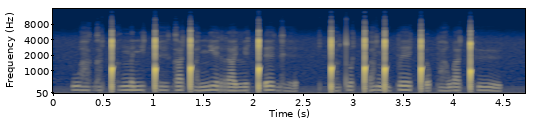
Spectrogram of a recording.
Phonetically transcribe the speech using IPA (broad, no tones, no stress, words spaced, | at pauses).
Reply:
wa̤ɡa̤ ǃʰə̤ŋənʲe ǃe̤ ɡaǃa̤nʲera lʲəǃʼeɡe̤ | ɡ͡ǃa̤tʷaǃʼa̤ŋ͡ǃə̤ pe ǃʼəpa̤wa ǃʰy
